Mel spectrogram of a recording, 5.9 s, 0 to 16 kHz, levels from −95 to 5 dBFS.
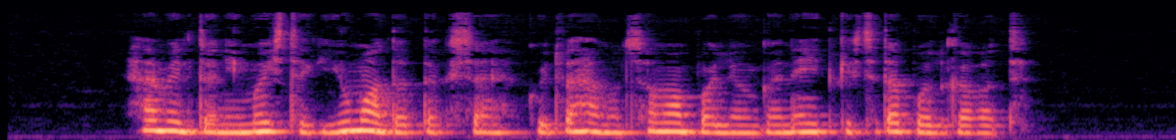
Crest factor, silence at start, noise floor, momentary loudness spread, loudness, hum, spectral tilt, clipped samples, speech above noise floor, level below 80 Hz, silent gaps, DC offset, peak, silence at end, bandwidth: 14 dB; 0.65 s; -64 dBFS; 11 LU; -16 LUFS; none; -7 dB/octave; under 0.1%; 50 dB; -56 dBFS; none; under 0.1%; -2 dBFS; 0.8 s; 10.5 kHz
